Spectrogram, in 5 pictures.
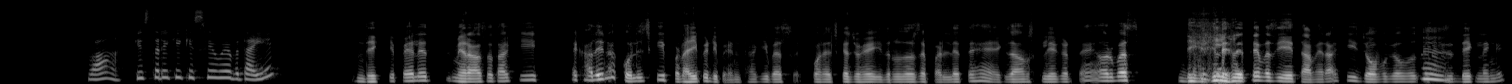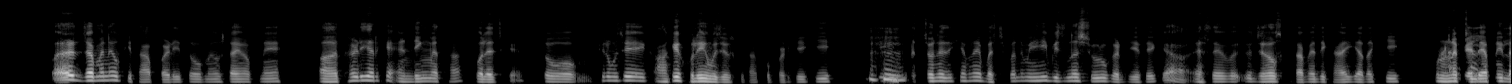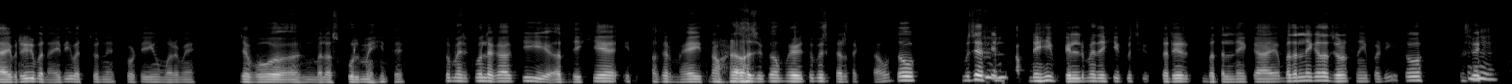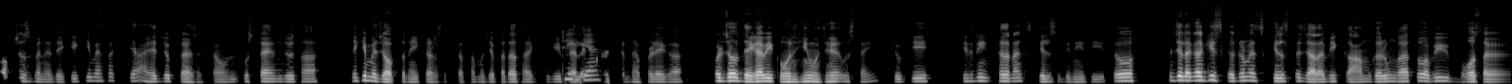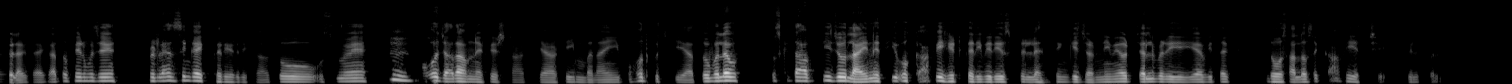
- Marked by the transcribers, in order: in English: "डिपेंड"; in English: "एग्ज़ॅाम्स क्लियर"; in English: "जॉब"; in English: "टाइम"; in English: "थर्ड ईयर"; in English: "एंडिंग"; in English: "लाइब्रेरी"; laughing while speaking: "बड़ा हो चुका हूँ मैं भी तो कुछ कर सकता हूँ"; in English: "फ़ील्ड"; in English: "ऑप्शन्स"; in English: "टाइम"; in English: "जॉब"; in English: "टाइम"; in English: "स्किल्स"; in English: "स्किल्स"; in English: "स्टार्ट"; in English: "लाइनें"; in English: "हिट"; in English: "जर्नी"
- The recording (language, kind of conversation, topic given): Hindi, podcast, क्या किसी किताब ने आपका नज़रिया बदल दिया?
